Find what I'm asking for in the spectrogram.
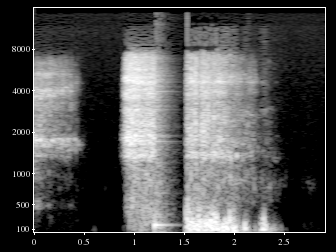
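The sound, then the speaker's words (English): A deep breath: a soft breath first, then a long drawn inhale followed by a louder, rougher exhale that trails off in a few uneven puffs, with no speech. “And I just take a deep breath to let my body know that's safe.”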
